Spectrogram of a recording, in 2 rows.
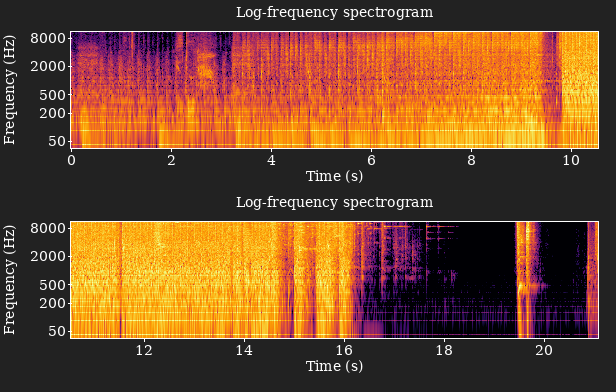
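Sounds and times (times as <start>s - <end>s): automatic gunfire: 9.8s - 16.2s
debris tinkling and clattering: 12.0s - 18.3s.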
